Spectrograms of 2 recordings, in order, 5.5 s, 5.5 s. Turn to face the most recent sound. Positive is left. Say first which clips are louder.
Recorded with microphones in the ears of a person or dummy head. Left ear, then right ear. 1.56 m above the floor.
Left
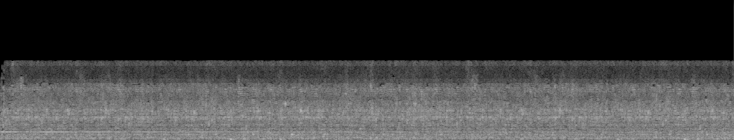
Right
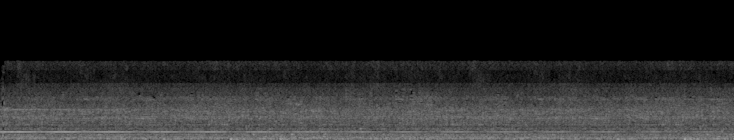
# left 9 dB
turn(degrees=45)  # may be behind; listen again after turning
